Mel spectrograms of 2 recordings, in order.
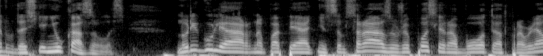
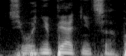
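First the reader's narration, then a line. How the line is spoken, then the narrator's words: Whisper. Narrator (Russian): прошептал Яровой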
